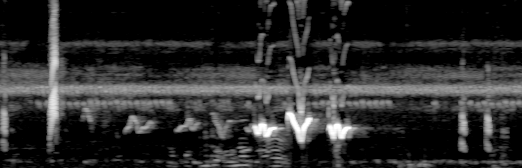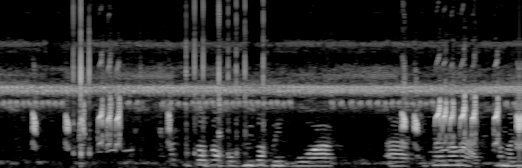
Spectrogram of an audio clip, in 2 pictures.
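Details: Five-coloured bird song: three loud, bright warbled notes close together near the middle, surrounded by scattered faint chirps and clicks, with a constant high-pitched insect drone throughout.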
